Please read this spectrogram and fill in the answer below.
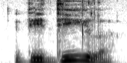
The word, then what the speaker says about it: видела: Я видела. – The first syllable accented.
